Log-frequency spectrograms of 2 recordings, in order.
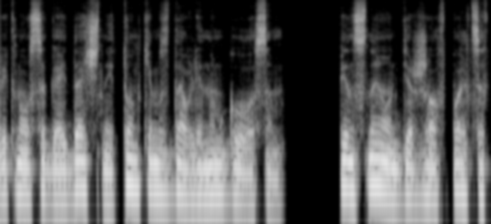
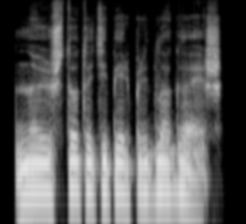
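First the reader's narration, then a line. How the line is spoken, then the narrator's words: Gloomy question. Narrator (Russian): мрачно спросил Глумский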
